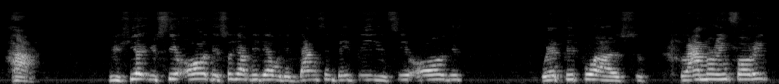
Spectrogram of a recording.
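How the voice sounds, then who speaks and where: Upbeat high-voiced man hosting a webinar. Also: fairly even intonation, moderate pace. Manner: upbeat, cheerleading the audience. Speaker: bootcamp host. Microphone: video call. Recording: muffled video-call audio.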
